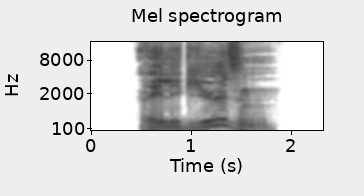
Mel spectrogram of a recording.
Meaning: inflection of religiös: 1. strong genitive masculine/neuter singular 2. weak/mixed genitive/dative all-gender singular 3. strong/weak/mixed accusative masculine singular 4. strong dative plural
- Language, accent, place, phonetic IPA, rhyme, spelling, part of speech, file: German, Germany, Berlin, [ʁeliˈɡi̯øːzn̩], -øːzn̩, religiösen, adjective, De-religiösen.ogg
